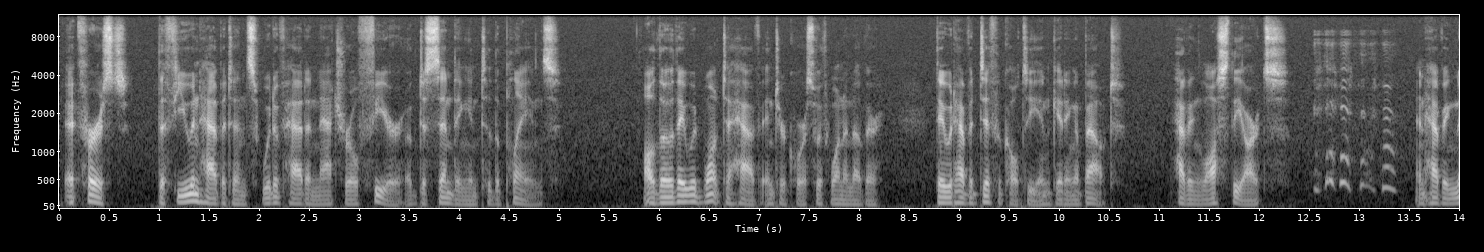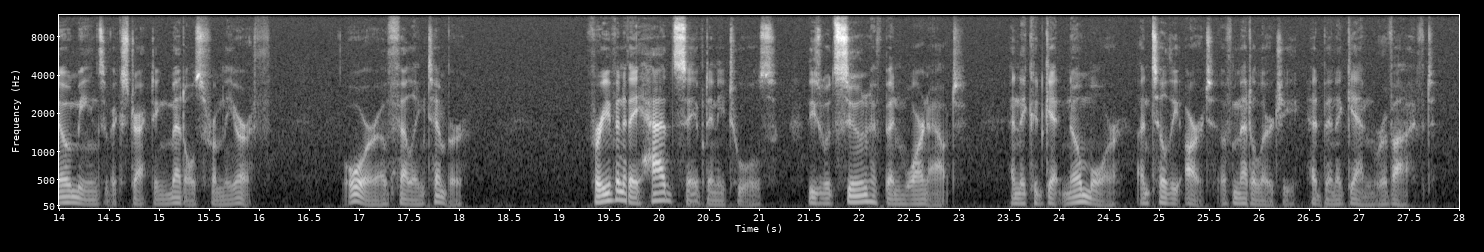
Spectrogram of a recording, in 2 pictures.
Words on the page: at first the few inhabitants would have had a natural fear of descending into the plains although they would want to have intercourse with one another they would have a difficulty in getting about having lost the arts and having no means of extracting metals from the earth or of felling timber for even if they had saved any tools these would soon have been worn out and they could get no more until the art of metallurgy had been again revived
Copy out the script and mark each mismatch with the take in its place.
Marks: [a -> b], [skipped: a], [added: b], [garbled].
at first the few inhabitants would have had a natural fear of descending into the plains although they would want to have intercourse with one another they would have a difficulty in getting about having lost the arts and having no means of extracting metals from the earth or of felling timber for even [skipped: if] they had saved any tools these would soon have been worn out and they could get no more until the art of metallurgy had been again revived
